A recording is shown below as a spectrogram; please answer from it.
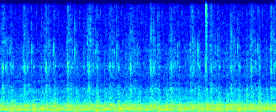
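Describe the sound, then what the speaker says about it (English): A small sewing machine stitches through pages of a handmade boho journal, a steady, fast, continuous mechanical whirr with a constant motor hum, close and loud throughout with no talking. "This poor little sewing machine."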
